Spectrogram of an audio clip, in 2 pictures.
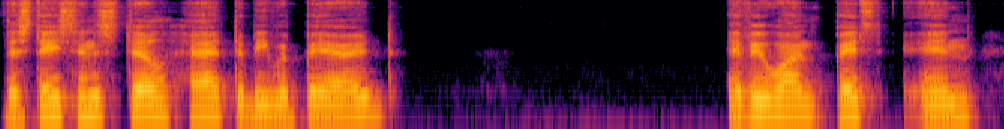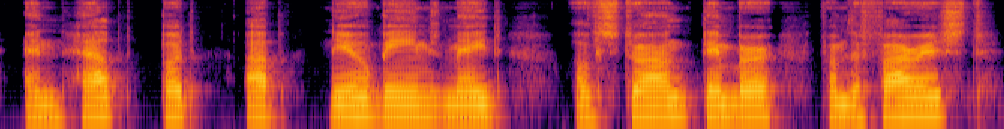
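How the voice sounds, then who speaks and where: A storybook narrator reads aloud for children. The delivery is scripted and slow, with a medium-pitched voice that gives each phrase room. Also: steady tone.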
